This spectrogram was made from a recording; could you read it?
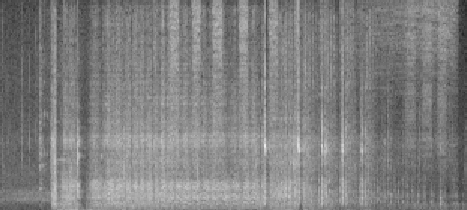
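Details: Mack diesel truck being revived on day two, cranked on a big battery while trying to run it on ether before the injectors are bled: rough, uneven starter churning at about four compressions a second, but it never fires.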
